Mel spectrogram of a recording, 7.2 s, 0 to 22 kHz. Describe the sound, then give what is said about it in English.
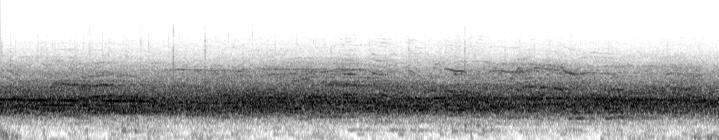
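A big football stadium crowd on the near side roars and cheers as DeForest takes its first lead over Menasha with 32 seconds left in the fourth quarter, a loud, continuous wash of voices that holds steady for several seconds without letting up. “You hear the roar of the crowd on the near side as DeForest takes their first lead of the game with 32 seconds left in the fourth quarter.”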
